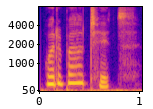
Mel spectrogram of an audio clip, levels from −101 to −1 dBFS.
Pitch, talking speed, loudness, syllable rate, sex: 260 Hz, 175 wpm, -17 LUFS, 4.9 syllables/s, female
